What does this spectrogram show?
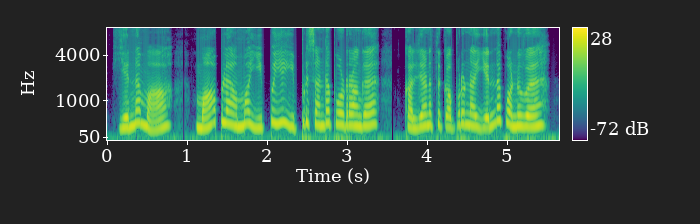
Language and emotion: Tamil, fearful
